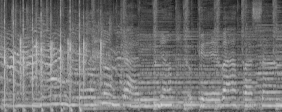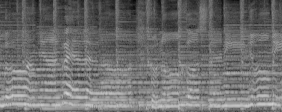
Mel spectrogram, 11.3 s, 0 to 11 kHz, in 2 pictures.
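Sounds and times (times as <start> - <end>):
audience clapping for the artists: 0.0 - 2.6
sustained voices: 0.0 - 11.2
speech: 4.0 - 8.1.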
